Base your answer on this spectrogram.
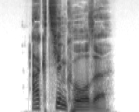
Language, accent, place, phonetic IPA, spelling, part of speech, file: German, Germany, Berlin, [ˈakt͡si̯ənˌkʊʁzə], Aktienkurse, noun, De-Aktienkurse.ogg
- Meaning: nominative/accusative/genitive plural of Aktienkurs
